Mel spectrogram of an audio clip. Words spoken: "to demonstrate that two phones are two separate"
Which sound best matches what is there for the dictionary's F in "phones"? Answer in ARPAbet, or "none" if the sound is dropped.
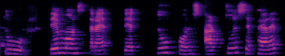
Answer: P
